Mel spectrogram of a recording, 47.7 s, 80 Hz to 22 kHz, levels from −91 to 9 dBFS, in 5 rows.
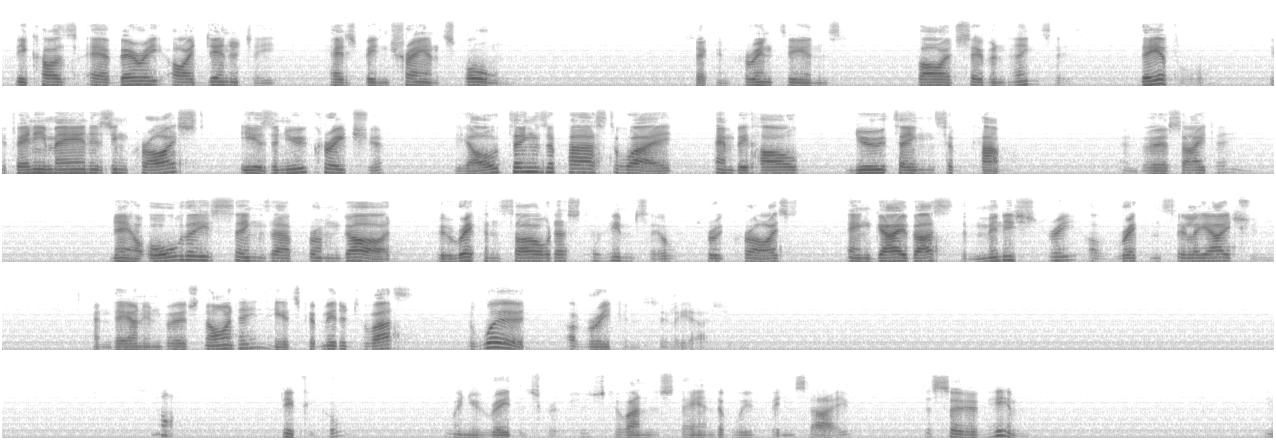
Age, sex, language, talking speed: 60-79, male, English, 115 wpm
